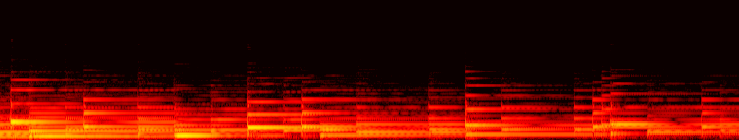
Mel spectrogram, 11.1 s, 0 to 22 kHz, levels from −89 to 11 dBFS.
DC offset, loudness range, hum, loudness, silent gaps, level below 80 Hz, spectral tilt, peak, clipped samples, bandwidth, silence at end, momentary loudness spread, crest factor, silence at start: under 0.1%; 8 LU; none; -29 LUFS; none; -62 dBFS; -13.5 dB/octave; -12 dBFS; under 0.1%; 2.8 kHz; 0 s; 15 LU; 16 dB; 0 s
